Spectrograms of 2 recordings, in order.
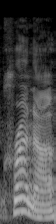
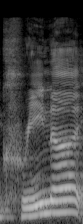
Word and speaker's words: Crenna: played once again by Richard Crenna who I kept pronouncing his name Carina in the review for first blood so I apologize for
